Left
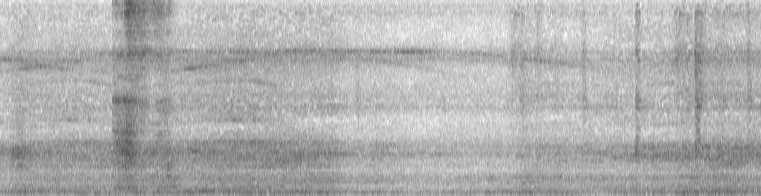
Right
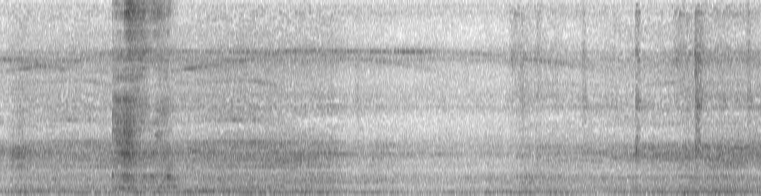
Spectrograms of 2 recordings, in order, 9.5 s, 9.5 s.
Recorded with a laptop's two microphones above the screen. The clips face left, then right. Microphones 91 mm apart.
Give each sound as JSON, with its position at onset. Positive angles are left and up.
{"t": 1.4, "sound": "a zipper", "side_deg": -75, "distance_m": 4.0}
